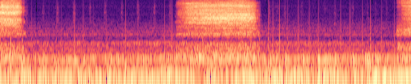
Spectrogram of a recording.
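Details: Wild barn owl chick in its nest box as it swallows a rodent; harsh hissing bursts separated by quiet gaps of about a second and a half, the middle one fullest and rasping.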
